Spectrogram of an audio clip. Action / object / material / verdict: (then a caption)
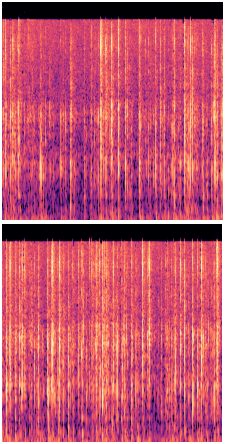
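tap / laptop keyboard with silicone skin over plastic keys / silicone / none. Fast typing with fingertips and long red-painted nails on a backlit aluminium laptop keyboard whose plastic keys are covered by a red silicone skin. Dense, rapid soft clicks and taps run steadily throughout, with short bright transients over a low, muffled thump.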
